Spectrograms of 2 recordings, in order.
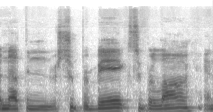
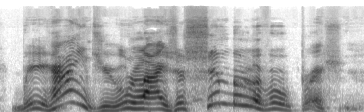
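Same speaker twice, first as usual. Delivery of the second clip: very high, very slow, loud, swooping, stretched-out villain voice; 11 semitones higher, 7 dB louder than usual. Speaker shows off the best impression they can do: Bane impression. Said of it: "my best impression is uh Bane from the Dark Knight movies".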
